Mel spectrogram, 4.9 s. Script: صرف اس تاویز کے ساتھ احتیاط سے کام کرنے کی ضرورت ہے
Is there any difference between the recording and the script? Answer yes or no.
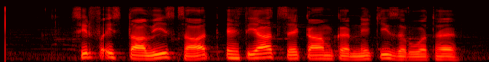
yes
